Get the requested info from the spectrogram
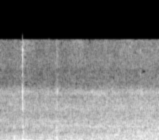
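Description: Steady rushing of a mountain stream, with a few faint knocks in the first second.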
